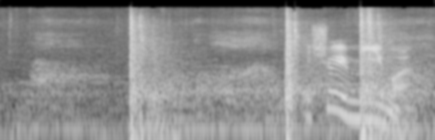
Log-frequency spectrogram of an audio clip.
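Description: A rifle fires a sharp shot.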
